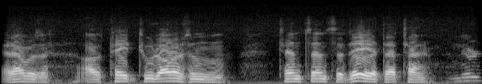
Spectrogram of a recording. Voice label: Personal history with 87 year old male Chisholm Minnesota, american english dialect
